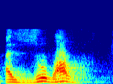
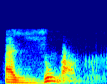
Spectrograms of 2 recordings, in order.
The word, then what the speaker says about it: الزمر: الآية في مستهل سورة الزمر، وهكذا تنطق يا أحباب. يعني في بعض الطلاب ابتدائي اعدادي ثانوي جامعة حتى مشايخ وينطقونها بضم الميم. لا يا حضرات، الزمر.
